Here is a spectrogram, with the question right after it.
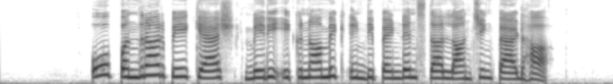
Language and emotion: Dogri, neutral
